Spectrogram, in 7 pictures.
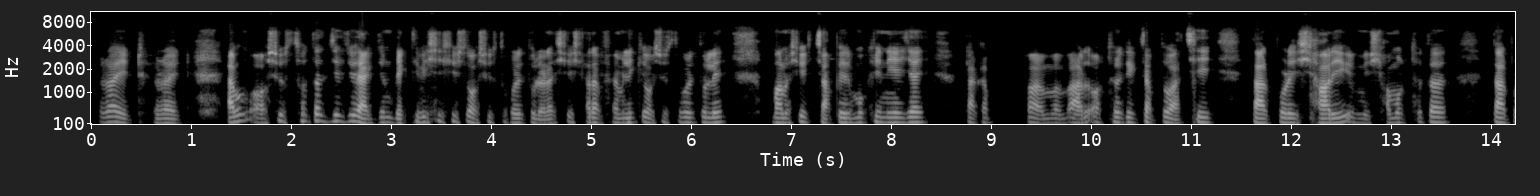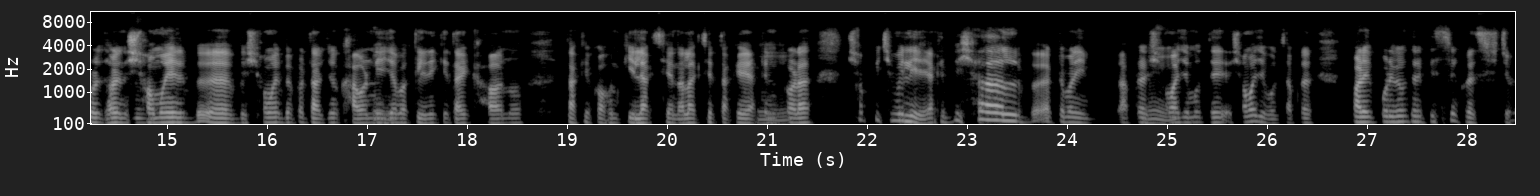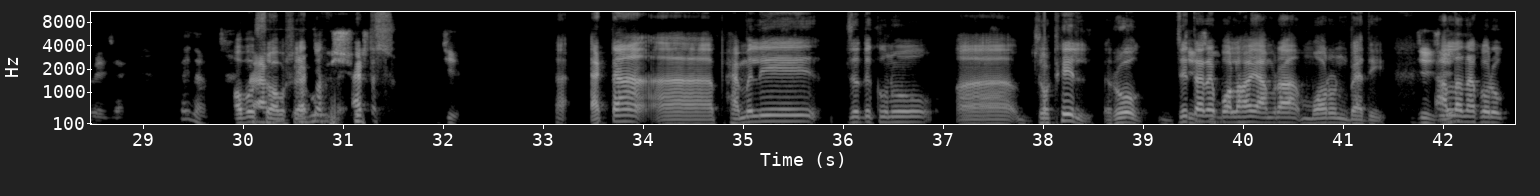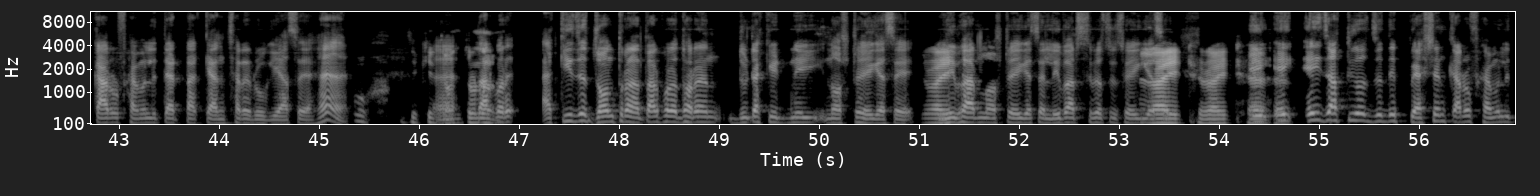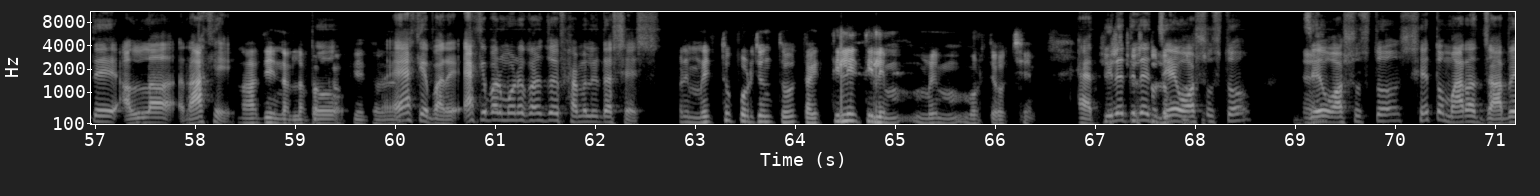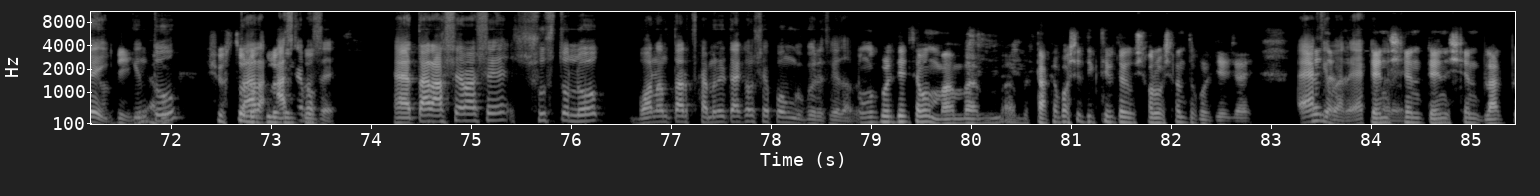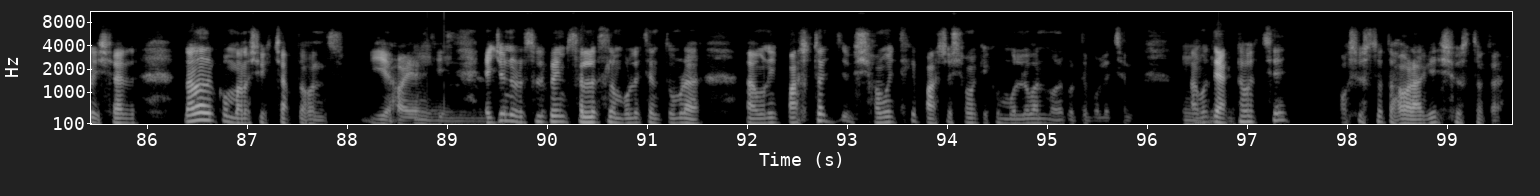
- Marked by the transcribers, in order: "বিশেষকে" said as "বিশেশেসে"; unintelligible speech; "শারীরিক" said as "শারীরিম"; other background noise; tapping; "তখন" said as "তখনজ"
- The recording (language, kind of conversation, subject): Bengali, unstructured, শারীরিক অসুস্থতা মানুষের জীবনে কতটা মানসিক কষ্ট নিয়ে আসে?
